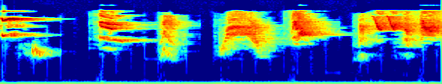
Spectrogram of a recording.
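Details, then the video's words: Oriental magpie-robin song played as a lure for trapping: separate notes about every half second, bright whistles alternating with short raspy, buzzy bursts. "suara pikat burung Kacer paling ampuh"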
